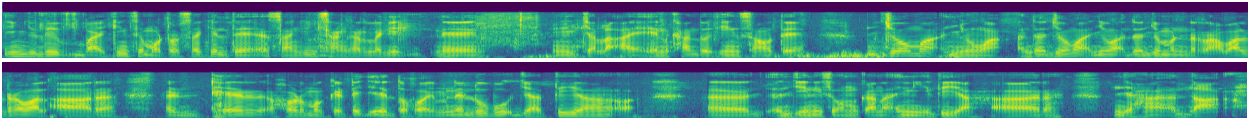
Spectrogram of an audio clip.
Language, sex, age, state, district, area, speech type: Santali, male, 30-45, Jharkhand, East Singhbhum, rural, spontaneous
